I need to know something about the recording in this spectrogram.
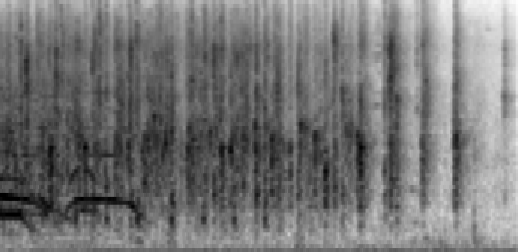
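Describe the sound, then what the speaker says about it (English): A comedy club audience claps and cheers as a comedian comes to the stage, a loud, dense burst that thins into scattered claps over a few seconds. "y'all give it up for Jerry De La Garza."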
